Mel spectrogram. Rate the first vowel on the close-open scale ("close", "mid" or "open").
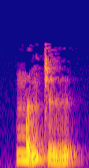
mid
